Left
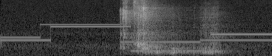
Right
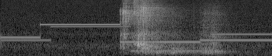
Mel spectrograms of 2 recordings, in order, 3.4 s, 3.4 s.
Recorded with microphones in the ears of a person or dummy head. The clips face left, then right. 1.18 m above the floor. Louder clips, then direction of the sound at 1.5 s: Right 1 dB; 10° left (ahead or behind).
